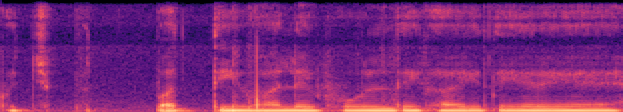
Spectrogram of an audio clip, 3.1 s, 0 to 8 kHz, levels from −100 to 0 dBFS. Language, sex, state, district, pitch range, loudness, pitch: Hindi, male, Himachal Pradesh, Shimla, 135-140 Hz, -16 LUFS, 140 Hz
